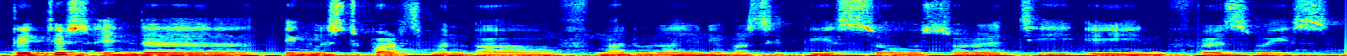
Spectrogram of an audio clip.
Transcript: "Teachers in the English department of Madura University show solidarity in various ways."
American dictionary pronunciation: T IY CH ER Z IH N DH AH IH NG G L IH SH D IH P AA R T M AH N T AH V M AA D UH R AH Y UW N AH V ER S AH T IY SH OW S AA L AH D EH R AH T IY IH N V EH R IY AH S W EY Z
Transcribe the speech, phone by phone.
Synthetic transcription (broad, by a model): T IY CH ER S IH N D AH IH NG G L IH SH D IH P AA R T M AH N T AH F M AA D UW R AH Y UW N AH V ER S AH T IY S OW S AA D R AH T IY IH N F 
